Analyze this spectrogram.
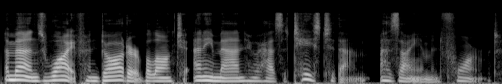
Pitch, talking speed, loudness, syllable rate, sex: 165 Hz, 225 wpm, -18 LUFS, 5.3 syllables/s, female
